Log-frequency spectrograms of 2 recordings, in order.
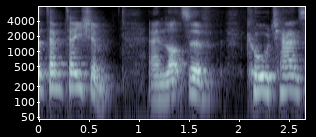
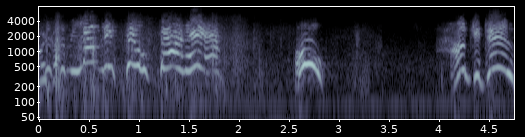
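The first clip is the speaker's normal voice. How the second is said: put-on weird, squeaky, very high old crone voice; 5 dB quieter than usual. Showing the old lady character from the expansion: Monty Python-esque squeaky old hag voice. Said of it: "in a sort of Monty Python-esque voice".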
